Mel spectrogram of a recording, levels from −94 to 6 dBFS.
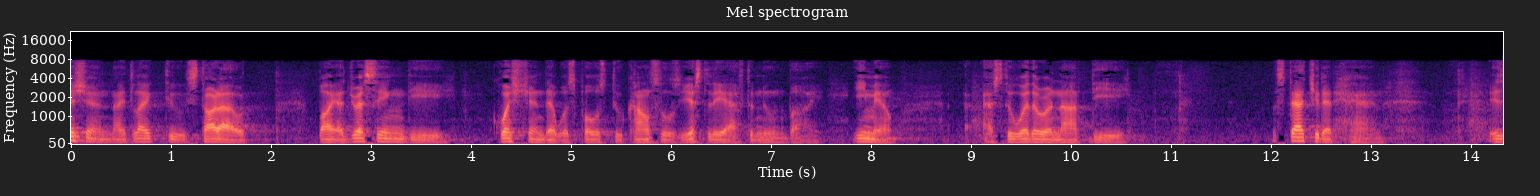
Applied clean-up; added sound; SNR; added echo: none; none; none; none.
